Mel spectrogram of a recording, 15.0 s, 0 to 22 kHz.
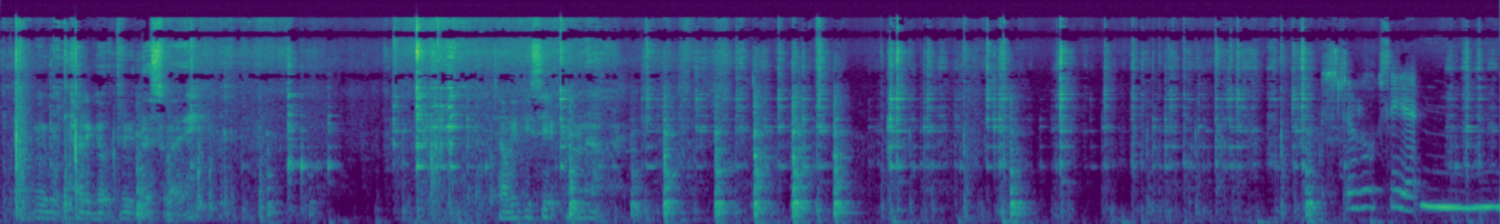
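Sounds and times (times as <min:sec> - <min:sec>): cable knocking in porcelain: 0:05.6 - 0:13.3.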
